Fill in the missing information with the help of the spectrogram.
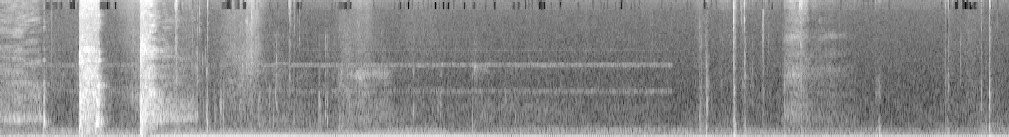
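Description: Two loud, dry coughs close together, then game sounds and faint room noise.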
